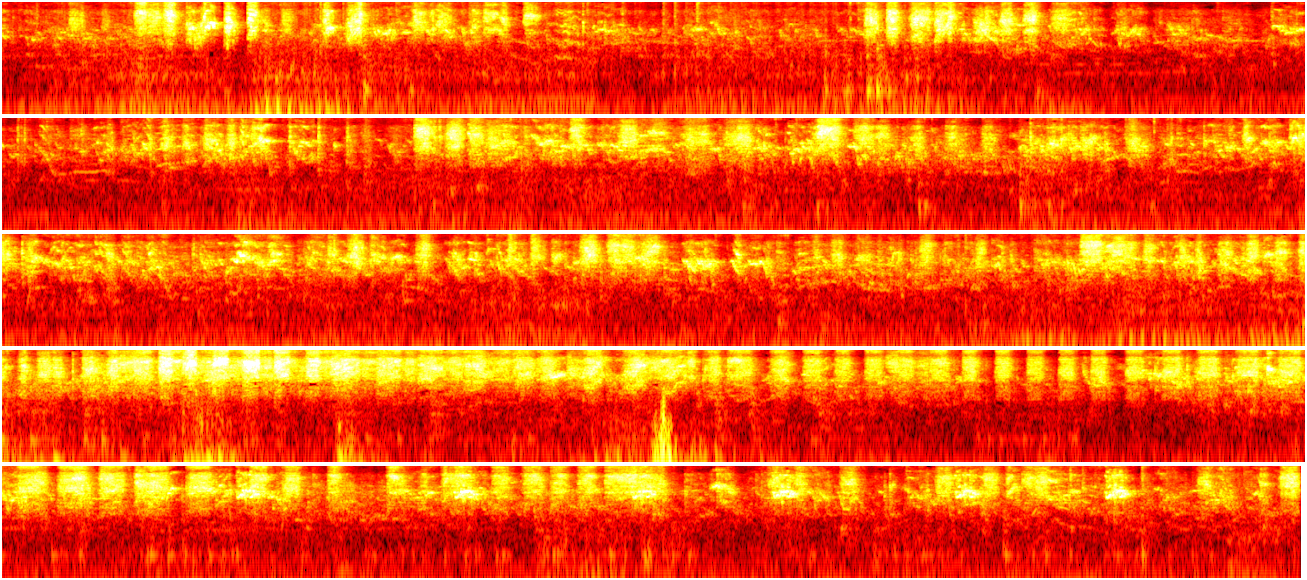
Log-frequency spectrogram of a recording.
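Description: A flock of budgerigars chattering continuously, a dense mix of warbles and chirps, swelling loudest about twenty seconds in. A few dull low thumps break in, one early and two a little after the loudest stretch.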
